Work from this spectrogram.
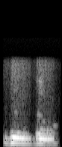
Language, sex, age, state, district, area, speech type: Maithili, male, 18-30, Bihar, Samastipur, rural, conversation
